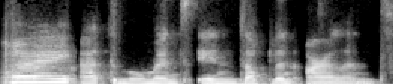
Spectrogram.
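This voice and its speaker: A woman's voice: medium pitch, animated, normal speed, a little mellow. A woman from Lebanon, a guest on an interview podcast over a remote call, answering earnestly and enthusiastically with frequent restarts.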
